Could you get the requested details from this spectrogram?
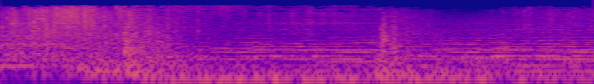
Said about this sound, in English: So blow it up. Boom! Boom!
